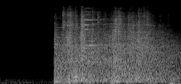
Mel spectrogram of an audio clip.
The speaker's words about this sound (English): It crashed and produced an almighty explosion which silenced the carrion birds in the sky.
